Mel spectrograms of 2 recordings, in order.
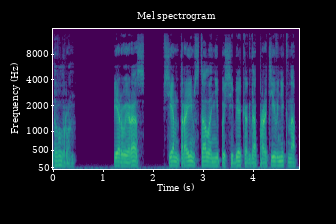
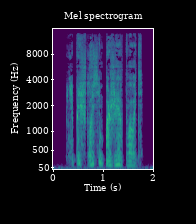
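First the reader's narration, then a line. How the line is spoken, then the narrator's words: Shaken whisper. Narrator (Russian): прошептал Рон, он тоже был потрясен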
